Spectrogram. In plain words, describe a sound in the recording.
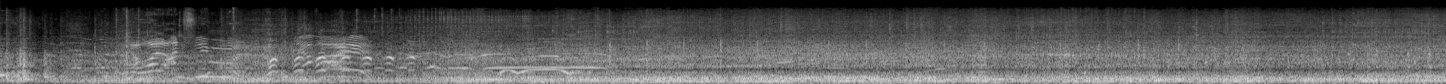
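Scooter engines start up and rev loudly.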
